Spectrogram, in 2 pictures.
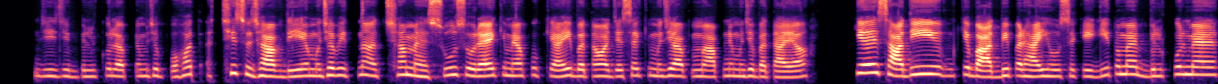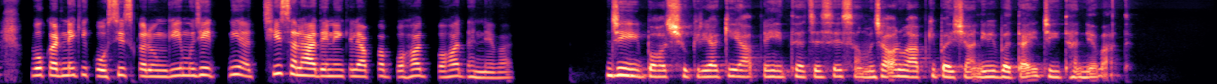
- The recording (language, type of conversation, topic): Hindi, advice, मेरा ध्यान दिनभर बार-बार भटकता है, मैं साधारण कामों पर ध्यान कैसे बनाए रखूँ?
- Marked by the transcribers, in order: none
